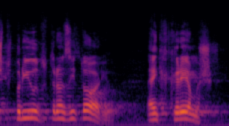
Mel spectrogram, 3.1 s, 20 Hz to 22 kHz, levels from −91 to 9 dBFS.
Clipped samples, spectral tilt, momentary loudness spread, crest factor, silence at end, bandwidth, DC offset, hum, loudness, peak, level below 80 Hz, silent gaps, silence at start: under 0.1%; -4.5 dB/octave; 13 LU; 18 dB; 0.15 s; 13.5 kHz; under 0.1%; none; -36 LUFS; -18 dBFS; -68 dBFS; none; 0 s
